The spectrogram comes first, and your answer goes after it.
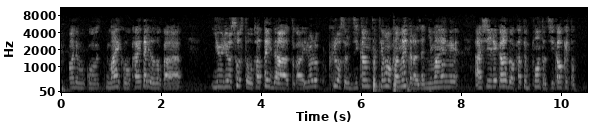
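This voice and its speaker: A woman speaks at a fairly quick pace in a medium pitch, with ordinary pitch variation, big shifts in loudness, and noticeable background noise. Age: 30s. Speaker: podcaster and office worker. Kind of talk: casual chat. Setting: home recording with IC recorder. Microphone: IC recorder with cheap mic.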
